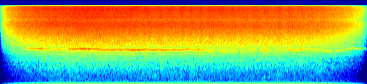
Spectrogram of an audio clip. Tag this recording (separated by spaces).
cooking kitchen pot pressure stove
